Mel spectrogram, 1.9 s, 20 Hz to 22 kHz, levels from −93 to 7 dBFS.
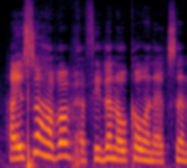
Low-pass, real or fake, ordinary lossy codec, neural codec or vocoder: none; fake; none; codec, 44.1 kHz, 3.4 kbps, Pupu-Codec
